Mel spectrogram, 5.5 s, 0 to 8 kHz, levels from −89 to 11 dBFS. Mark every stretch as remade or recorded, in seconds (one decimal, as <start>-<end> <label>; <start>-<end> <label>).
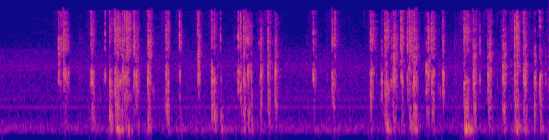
0.0-5.5 recorded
